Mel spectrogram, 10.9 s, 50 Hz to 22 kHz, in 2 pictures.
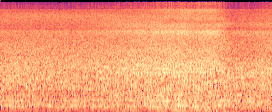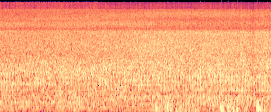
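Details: Steady even rush of air over a low motor hum, no rubbing or ticking, from a 1950s Wizard reversible box fan after cleaning and bearing oiling, running at high speed in reverse; healthy running.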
